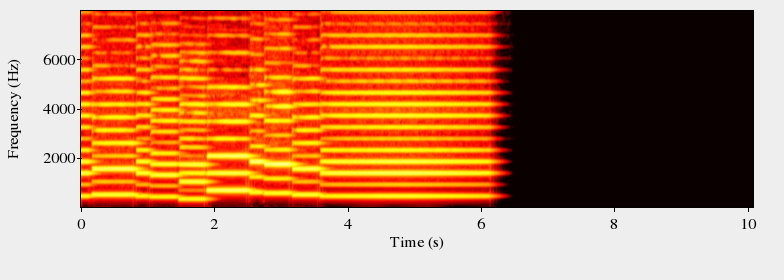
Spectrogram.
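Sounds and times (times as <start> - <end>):
old alpine yodel tune, instrumental: 0.0 - 6.4.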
